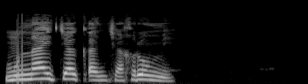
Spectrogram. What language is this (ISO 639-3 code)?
qxu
